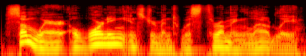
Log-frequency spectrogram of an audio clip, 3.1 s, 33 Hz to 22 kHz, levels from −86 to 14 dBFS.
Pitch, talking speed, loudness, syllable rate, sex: 95 Hz, 135 wpm, -19 LUFS, 5.2 syllables/s, male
